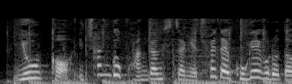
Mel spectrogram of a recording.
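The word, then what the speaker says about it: 요커 (游客): 한자로 놀러 다닐 유, 손님 객자인데요. 중국말로 요커라고 읽고 관광객을 뜻합니다.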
